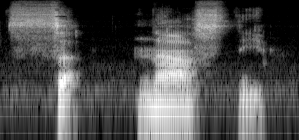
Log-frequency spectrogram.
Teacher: where sa appears before a word beginning with a consonant, this visarga just drops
